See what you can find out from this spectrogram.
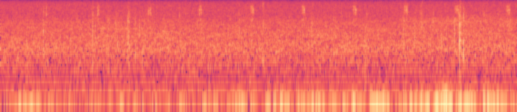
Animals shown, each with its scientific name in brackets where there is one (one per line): Northern Parula (Setophaga americana)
